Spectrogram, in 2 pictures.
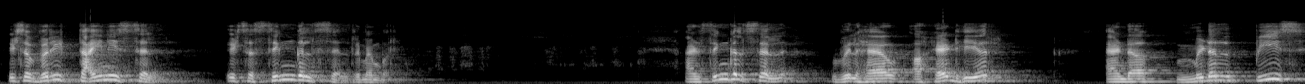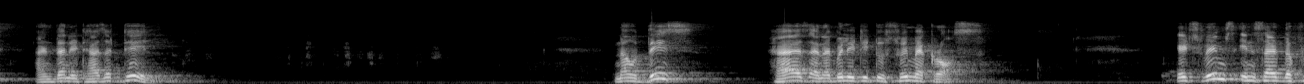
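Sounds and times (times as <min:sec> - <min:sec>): person speaking: 0:00.0 - 0:04.8, 0:06.8 - 0:10.0, 0:24.7 - 0:26.0.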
